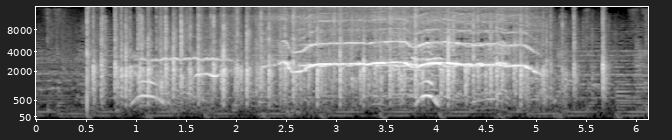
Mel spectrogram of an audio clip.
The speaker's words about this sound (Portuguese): A concretização do filme, o primeiro que esperamos ser uma longa série de sucessos, não seria possível sem o entusiasmo e a dedicação de nosso elenco, que agora chamamos ao palco para seu justo e merecido aplauso.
